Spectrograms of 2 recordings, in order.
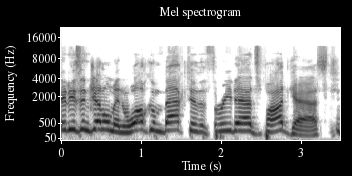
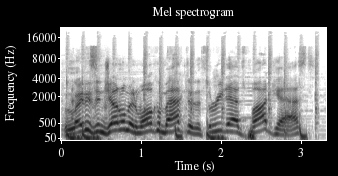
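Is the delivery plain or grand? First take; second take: grand; plain. First: It is said in a grander, more emphatic way. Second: It is said plainly, without much grandeur.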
